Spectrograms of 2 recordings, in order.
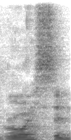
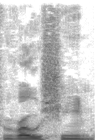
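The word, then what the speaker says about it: Róisín: And if you don't want to do that, shit, number 15, Roisin Murphy got you with the Roisin Machine. I hope I'm pronouncing her name right. Yeah, you're not at all. It's Roisin Murphy.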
